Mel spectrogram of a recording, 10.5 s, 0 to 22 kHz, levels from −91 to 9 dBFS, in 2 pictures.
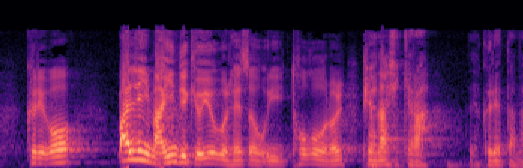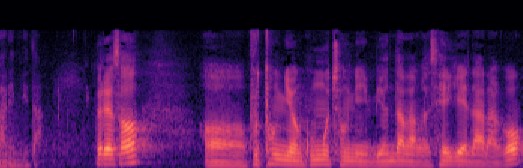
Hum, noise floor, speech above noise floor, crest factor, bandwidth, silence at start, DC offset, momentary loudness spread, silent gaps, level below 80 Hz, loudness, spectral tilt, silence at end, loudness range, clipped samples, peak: none; -53 dBFS; 35 dB; 18 dB; 12 kHz; 0.3 s; under 0.1%; 16 LU; none; -52 dBFS; -18 LUFS; -5 dB/octave; 0 s; 10 LU; under 0.1%; 0 dBFS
